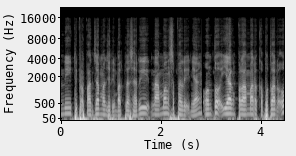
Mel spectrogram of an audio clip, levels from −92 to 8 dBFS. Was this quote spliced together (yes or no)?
yes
